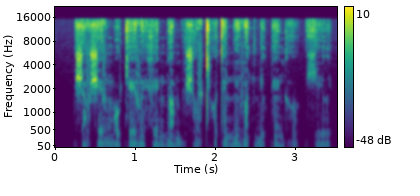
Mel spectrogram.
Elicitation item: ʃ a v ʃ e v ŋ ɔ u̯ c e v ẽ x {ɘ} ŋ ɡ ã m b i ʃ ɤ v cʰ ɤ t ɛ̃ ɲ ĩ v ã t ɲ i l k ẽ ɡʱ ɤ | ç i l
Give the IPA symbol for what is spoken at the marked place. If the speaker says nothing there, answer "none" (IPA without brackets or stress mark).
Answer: e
